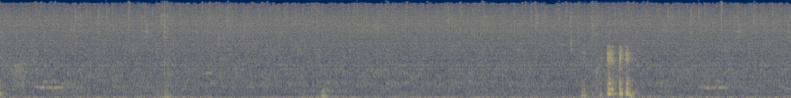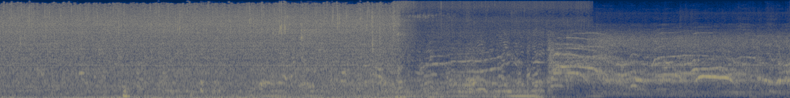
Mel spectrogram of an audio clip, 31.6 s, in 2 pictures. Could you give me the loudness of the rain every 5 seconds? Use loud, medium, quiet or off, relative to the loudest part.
loud, loud, loud, loud, loud, quiet, quiet.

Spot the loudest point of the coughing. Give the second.
12 s.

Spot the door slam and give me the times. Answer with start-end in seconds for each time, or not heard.
3.1-3.6.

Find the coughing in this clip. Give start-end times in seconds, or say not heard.
11.6-12.8, 21.4-22.1.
